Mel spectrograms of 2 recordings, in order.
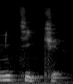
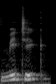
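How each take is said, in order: First: It is said with French, steadily falling intonation. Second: It is said with English intonation.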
